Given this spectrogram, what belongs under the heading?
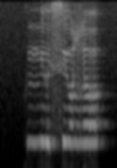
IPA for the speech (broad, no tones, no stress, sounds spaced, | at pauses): nʲ ʊ sʲ ɔ ɮ ʌ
